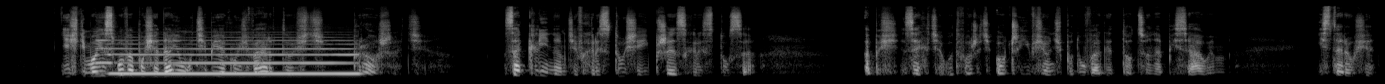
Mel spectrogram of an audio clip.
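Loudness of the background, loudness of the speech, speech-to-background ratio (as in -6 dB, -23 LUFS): -23.5 LUFS, -27.5 LUFS, -4.0 dB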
